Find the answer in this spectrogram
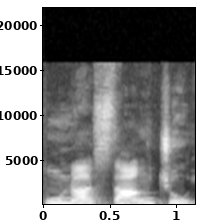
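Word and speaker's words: Puna Tsang Chu: পুনা, আবার সে আগে স্পেলিংয়ের মতন তিনটা উচ্চারণ হবে না, তাহলে নামটা কি? পুনা সাং চু ইন ভুটান।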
